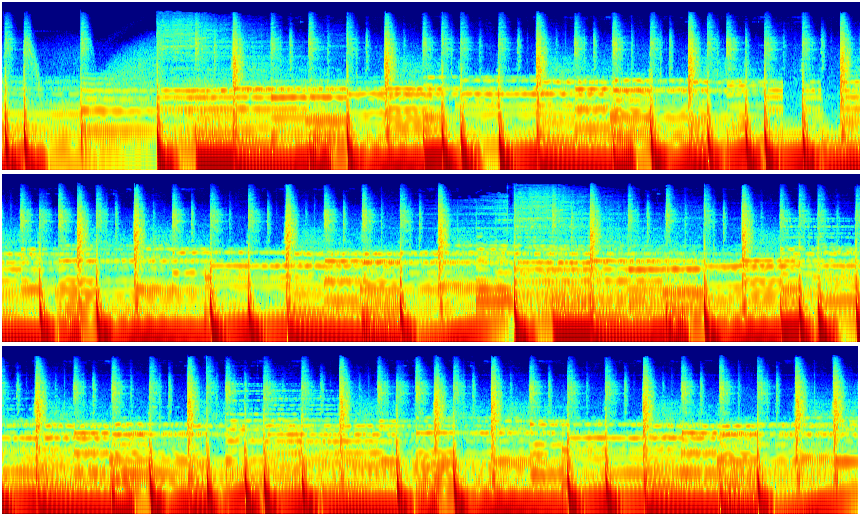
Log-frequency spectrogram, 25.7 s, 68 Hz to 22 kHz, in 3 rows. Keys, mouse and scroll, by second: 5.1 double click, 8.0 alt+click, 12.3 double click, 14.7 double click, 23.1 ctrl+click.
